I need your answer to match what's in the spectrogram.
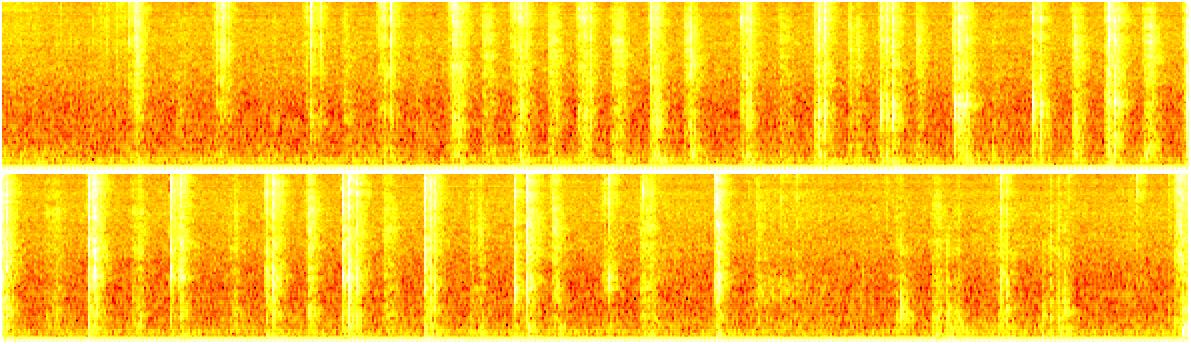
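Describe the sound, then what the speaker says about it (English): Scissors snip repeatedly through a thin, stiff wood guitar-neck shim, crisp sharp cuts at a steady, fairly quick rhythm, close up. "For quickness I'm going to cut the back curve with scissors."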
